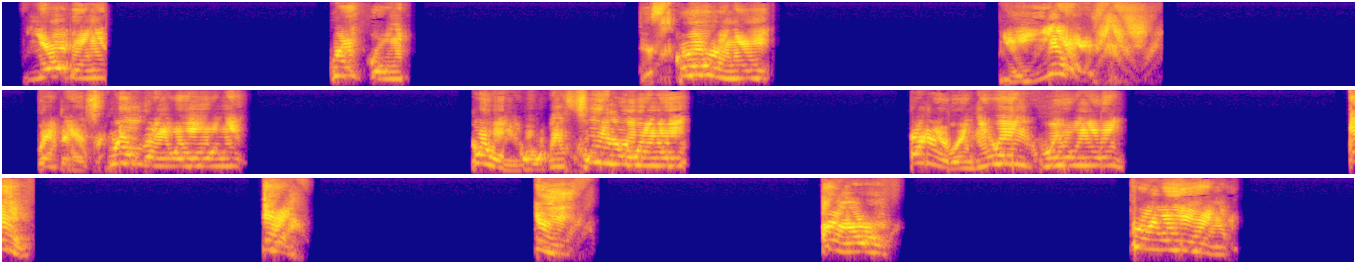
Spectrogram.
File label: Male inkling sounds; Splatoon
